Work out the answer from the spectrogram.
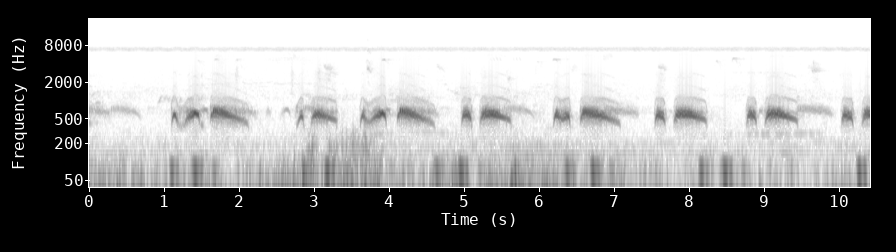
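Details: Spotted dove calling to a decoy during a bird-trapping contest: a steady series of low, hollow coos with a slight downward bend, repeated roughly twice a minute's pace per phrase, with a faint constant high electronic whine.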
